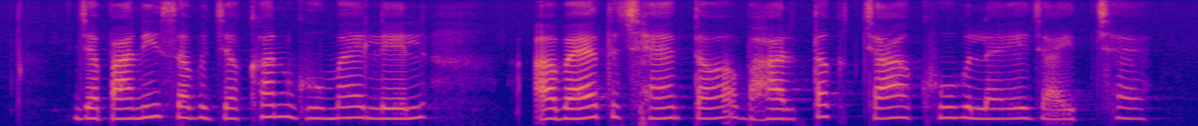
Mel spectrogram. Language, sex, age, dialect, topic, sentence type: Maithili, female, 18-24, Bajjika, agriculture, statement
